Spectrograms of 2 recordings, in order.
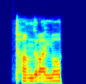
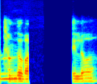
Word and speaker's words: Tagovailoa: I believe they pronounce his name Tagovailoa, if I remember correctly. – Is it? – Tua Tagovailoa.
